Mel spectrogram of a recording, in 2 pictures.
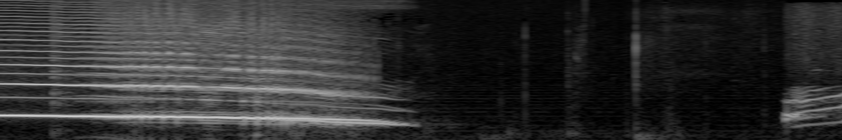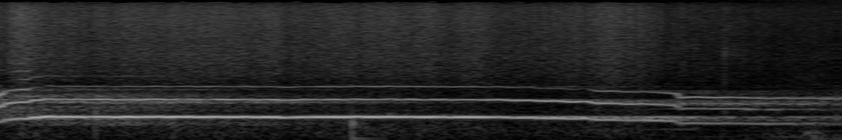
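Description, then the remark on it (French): Two loud wolf howls: the first slides downward and fades after about two seconds; after a short quiet gap, a second howl holds a long, steady pitch before dropping slightly near the end. “Écoutez bien la vie du loup. Ah ouh!”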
